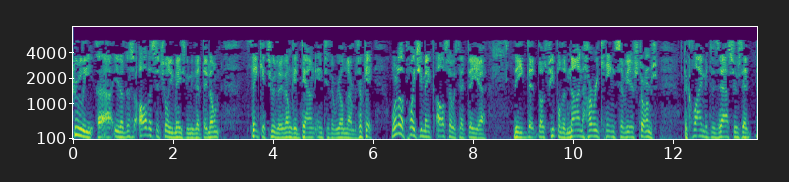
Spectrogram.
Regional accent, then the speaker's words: Boston, Massachusetts, United States; I grew up in Boston.

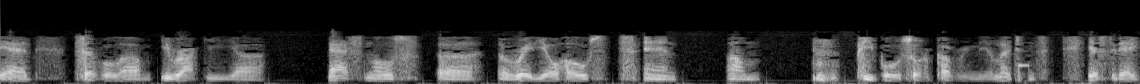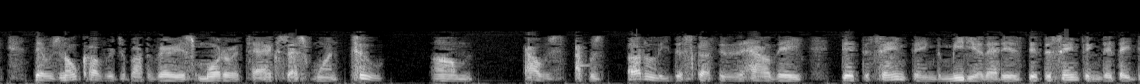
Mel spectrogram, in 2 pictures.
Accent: Austin, Texas, United States; in the neighborhood I grew up in Dove Springs, which is a southern neighborhood here in Austin.

